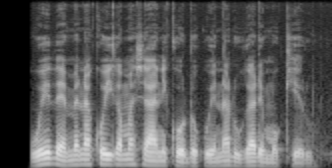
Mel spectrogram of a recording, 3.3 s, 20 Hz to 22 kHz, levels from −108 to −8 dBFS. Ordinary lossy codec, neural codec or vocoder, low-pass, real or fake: none; none; none; real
